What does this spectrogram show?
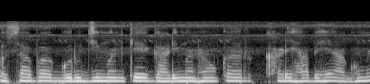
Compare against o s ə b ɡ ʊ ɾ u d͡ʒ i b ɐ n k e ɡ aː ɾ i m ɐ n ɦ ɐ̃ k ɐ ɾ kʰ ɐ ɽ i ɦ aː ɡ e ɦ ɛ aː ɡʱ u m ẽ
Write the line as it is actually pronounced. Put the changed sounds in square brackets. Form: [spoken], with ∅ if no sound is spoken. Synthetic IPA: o s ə b ɡ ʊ ɾ u d͡ʒ i [m] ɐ n k e ɡ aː [ɽ] i m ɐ n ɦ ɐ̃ k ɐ ɾ kʰ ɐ ɽ [e] ɦ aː [b] e ɦ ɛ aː ɡʱ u m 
